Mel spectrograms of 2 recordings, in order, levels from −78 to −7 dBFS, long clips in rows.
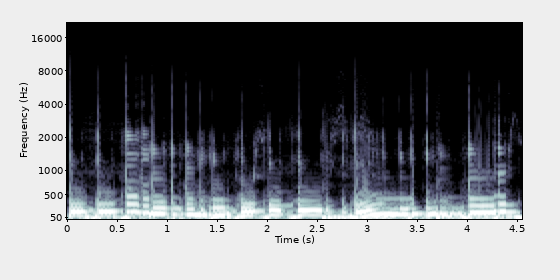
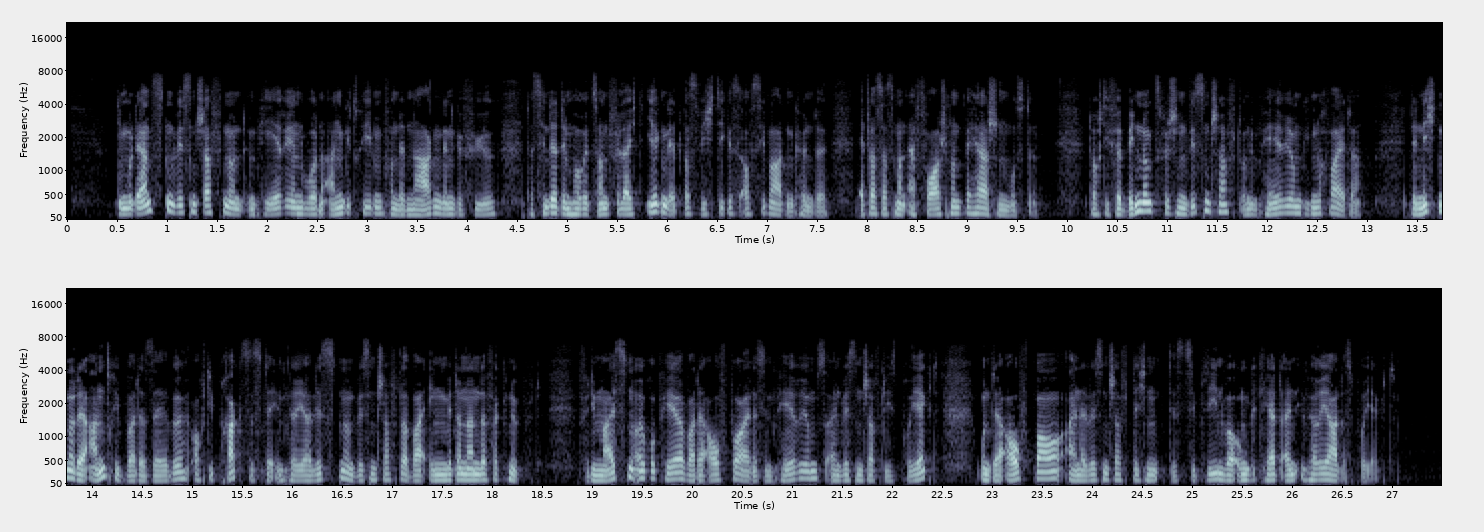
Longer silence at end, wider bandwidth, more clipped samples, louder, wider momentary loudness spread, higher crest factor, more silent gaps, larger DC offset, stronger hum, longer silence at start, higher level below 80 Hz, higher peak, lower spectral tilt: second, 0 s vs 0.5 s; second, 3 kHz vs 8 kHz; neither; first, -10 LUFS vs -29 LUFS; second, 3 LU vs 11 LU; second, 8 dB vs 22 dB; neither; neither; neither; second, 0 s vs 0.5 s; first, -14 dBFS vs -62 dBFS; first, 0 dBFS vs -6 dBFS; first, -12 dB/octave vs -7 dB/octave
